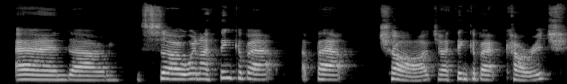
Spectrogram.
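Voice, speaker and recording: In a London accent, a woman speaks very slowly at a fairly high pitch, her loudness very even and her intonation fairly even. The recording is very clean, with a silent background. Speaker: business executive. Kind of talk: interview.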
